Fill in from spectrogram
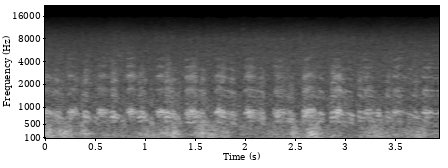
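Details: Mute swans flying over a pond in Europe, recorded in autumn and spring. A loud, even run of pulsing 'vaou' throbs roughly three per second throughout, with a faint honking quality.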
